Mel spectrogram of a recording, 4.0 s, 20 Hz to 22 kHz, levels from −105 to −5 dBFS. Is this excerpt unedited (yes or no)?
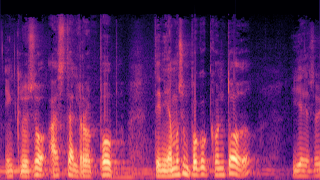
no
